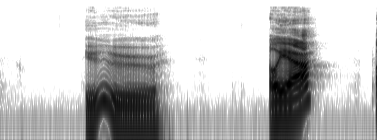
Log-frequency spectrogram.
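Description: Young singers sing short held notes through microphones.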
